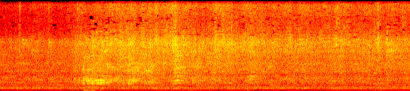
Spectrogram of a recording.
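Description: Onion and tomato masala sizzling steadily in a hot pan as it is stirred with a metal spoon, the sizzle swelling briefly about a second in.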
